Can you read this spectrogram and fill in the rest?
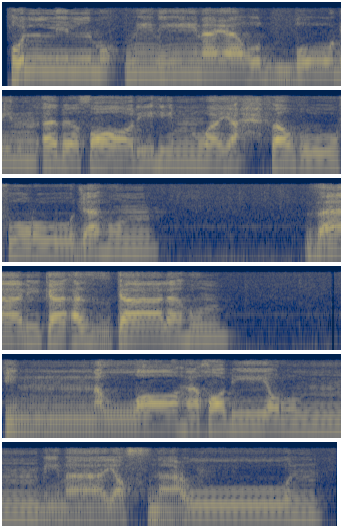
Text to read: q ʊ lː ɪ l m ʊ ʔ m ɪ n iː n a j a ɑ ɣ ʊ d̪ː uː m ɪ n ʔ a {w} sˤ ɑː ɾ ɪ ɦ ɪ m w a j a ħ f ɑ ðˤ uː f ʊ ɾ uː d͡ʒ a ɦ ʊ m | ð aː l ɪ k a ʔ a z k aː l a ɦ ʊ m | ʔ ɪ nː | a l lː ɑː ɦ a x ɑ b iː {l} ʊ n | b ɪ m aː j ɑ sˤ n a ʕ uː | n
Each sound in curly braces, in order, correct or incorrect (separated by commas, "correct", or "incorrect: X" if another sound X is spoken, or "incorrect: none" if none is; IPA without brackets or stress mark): incorrect: b, incorrect: ɾ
